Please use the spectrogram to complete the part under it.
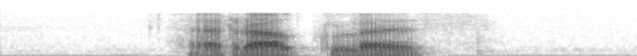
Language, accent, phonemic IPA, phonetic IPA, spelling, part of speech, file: Armenian, Eastern Armenian, /heɾɑkˈles/, [heɾɑklés], Հերակլես, proper noun, Hy-Հերակլես.ogg
- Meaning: Heracles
